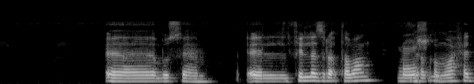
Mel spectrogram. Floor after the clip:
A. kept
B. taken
A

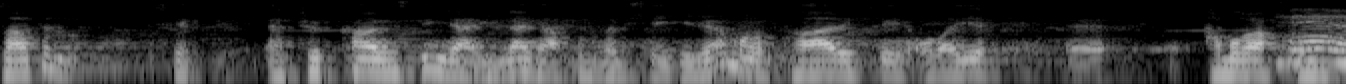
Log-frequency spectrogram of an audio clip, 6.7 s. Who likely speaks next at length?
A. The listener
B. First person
A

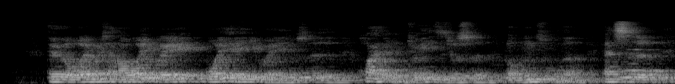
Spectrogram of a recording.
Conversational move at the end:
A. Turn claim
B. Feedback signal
B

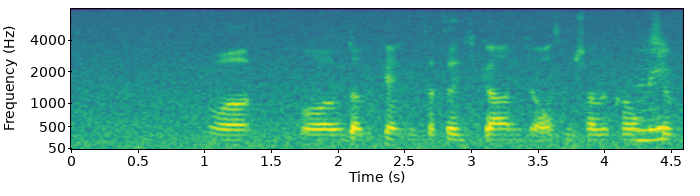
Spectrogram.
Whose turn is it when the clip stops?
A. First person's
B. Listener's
A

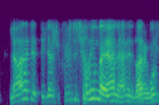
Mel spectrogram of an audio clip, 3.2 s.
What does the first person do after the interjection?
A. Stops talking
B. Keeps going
B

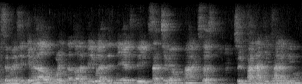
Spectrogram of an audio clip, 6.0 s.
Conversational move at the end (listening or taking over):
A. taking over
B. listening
A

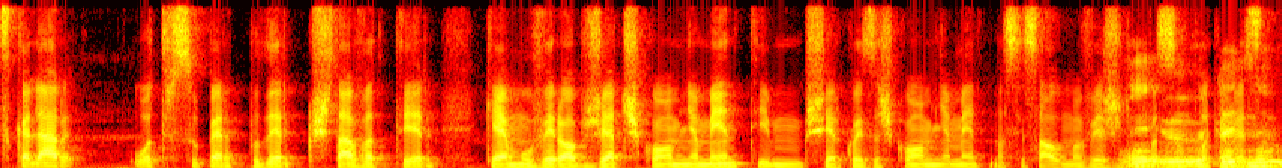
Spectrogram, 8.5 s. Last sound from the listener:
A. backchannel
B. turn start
B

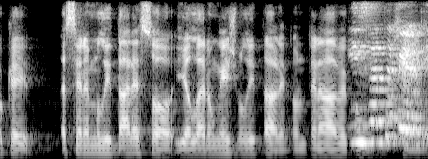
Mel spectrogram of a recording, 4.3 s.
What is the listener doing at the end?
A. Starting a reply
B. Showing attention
A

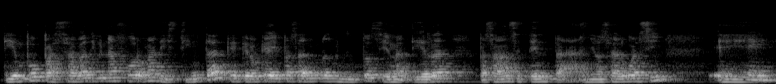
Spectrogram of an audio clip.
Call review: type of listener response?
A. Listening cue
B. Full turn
B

